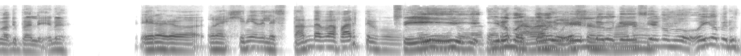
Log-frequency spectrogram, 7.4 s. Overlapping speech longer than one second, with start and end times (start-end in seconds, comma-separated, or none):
3.9-6.6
